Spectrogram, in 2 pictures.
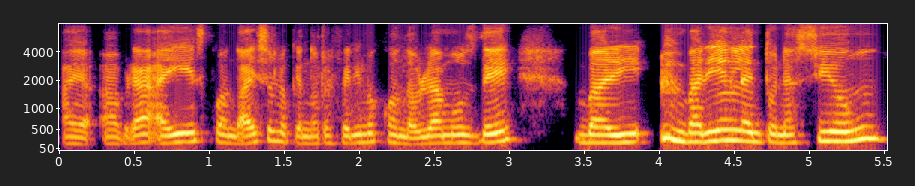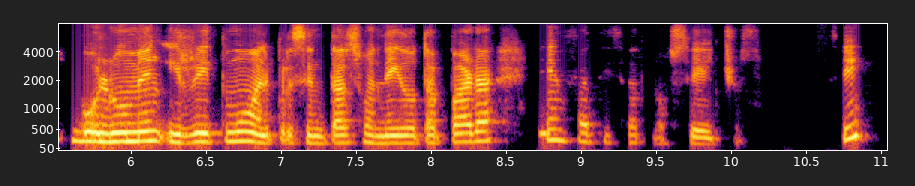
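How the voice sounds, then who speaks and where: In a mid-range, slightly mellow voice at a moderate pace, a woman gives online class instruction, staying patient and often asking brief questions to confirm her students understand. The audio is dry, muffled and lo-fi.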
